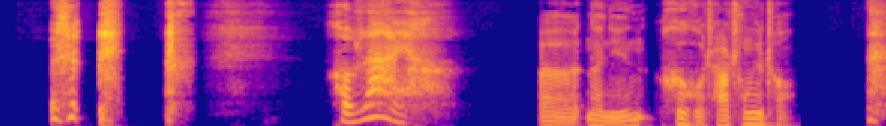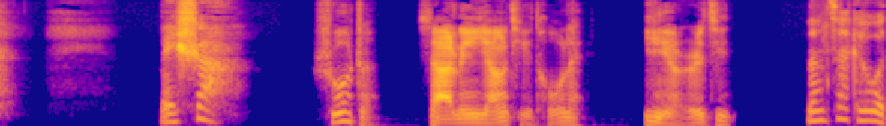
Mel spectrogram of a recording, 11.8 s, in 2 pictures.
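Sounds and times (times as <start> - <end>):
person coughing from choking: 0.4 - 1.3
speech: 2.2 - 3.0, 3.6 - 5.4, 7.0 - 11.8.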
